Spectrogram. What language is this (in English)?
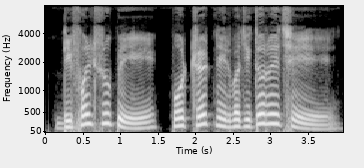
Bangla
